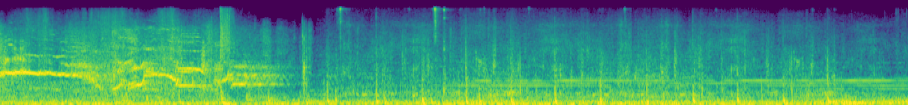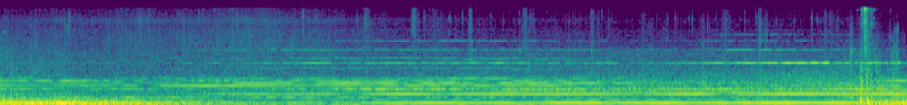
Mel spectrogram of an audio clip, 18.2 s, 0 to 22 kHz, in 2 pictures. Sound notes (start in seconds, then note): 2.3 thudding; 4.7 ominous music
